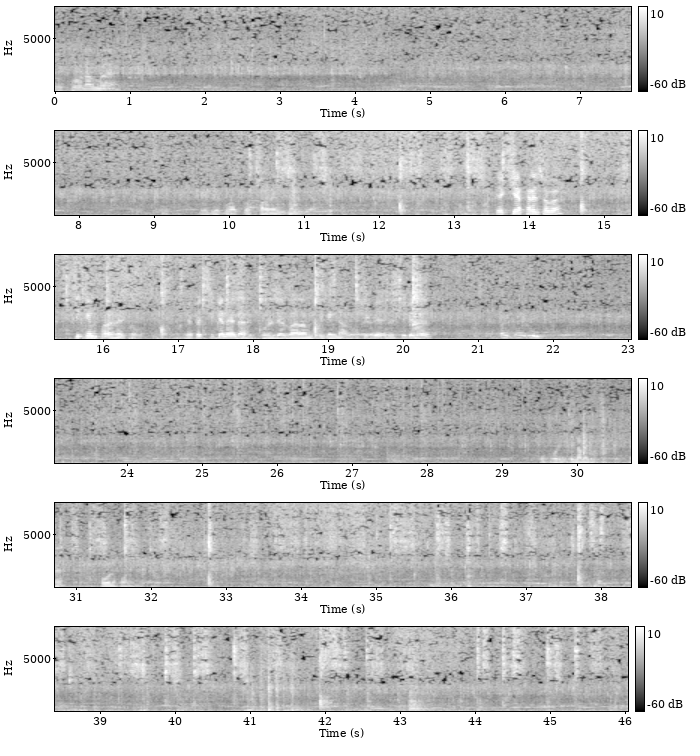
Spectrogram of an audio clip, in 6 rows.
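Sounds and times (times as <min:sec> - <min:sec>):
rice sizzling in a pan: 0:00.0 - 0:46.0.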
